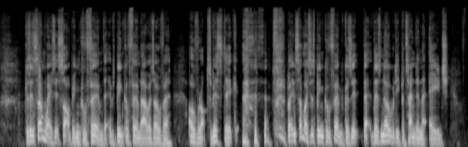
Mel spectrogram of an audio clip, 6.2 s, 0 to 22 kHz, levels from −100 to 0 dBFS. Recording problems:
wrong speed, natural pitch; too fast; 1.6 times normal speed

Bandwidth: 17.5 kHz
